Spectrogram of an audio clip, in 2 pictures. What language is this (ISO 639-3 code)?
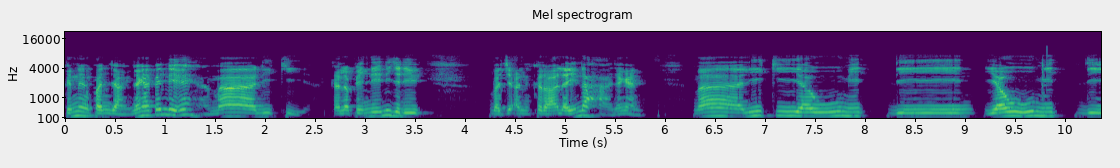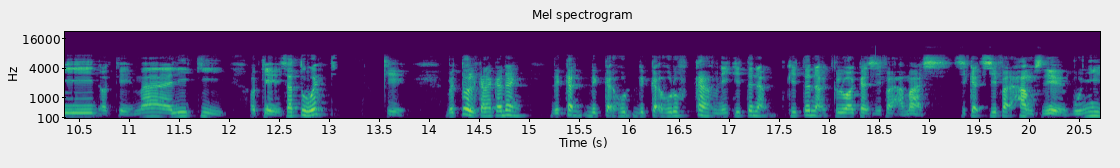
msa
